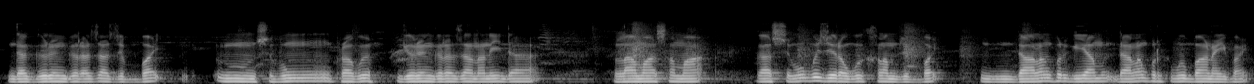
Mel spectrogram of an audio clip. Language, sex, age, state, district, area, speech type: Bodo, male, 60+, Assam, Kokrajhar, urban, spontaneous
